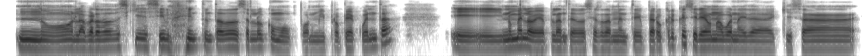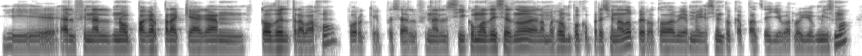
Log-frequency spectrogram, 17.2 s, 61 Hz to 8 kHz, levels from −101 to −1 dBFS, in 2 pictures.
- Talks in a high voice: No, low, 120 Hz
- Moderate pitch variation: No, narrow, 1.5 semitones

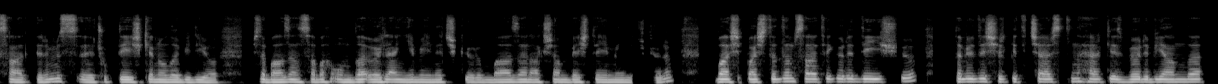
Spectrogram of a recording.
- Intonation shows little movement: Yes, narrow, 2.2 semitones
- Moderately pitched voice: No, low, 110 Hz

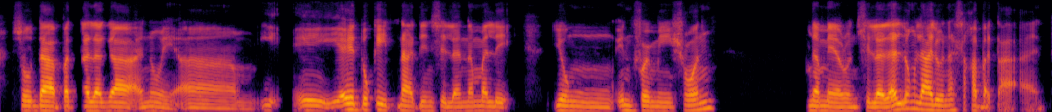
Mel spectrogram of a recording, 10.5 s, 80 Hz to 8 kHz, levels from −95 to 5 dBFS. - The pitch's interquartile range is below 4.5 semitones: Yes, average, 2.9 semitones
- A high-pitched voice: No, low, 120 Hz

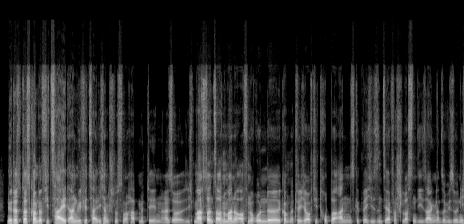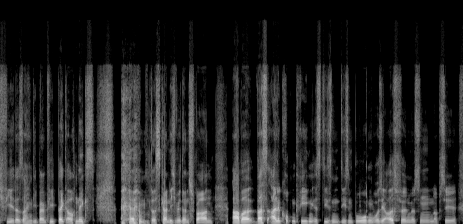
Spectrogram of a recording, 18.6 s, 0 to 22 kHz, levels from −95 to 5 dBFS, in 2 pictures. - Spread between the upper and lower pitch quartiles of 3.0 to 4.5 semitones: Yes, average, 3.4 semitones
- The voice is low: Yes, low, 130 Hz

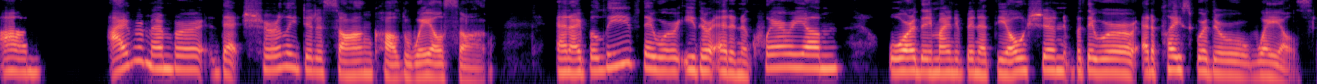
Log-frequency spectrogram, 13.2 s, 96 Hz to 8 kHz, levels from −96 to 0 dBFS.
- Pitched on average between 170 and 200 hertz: Yes, medium, 185 Hz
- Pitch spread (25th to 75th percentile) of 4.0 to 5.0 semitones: No, average, 3.6 semitones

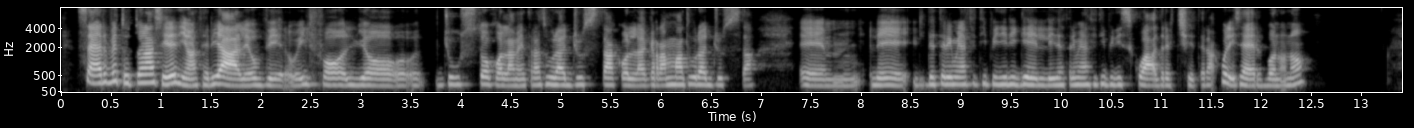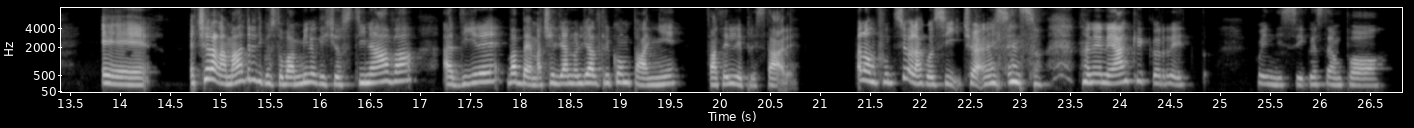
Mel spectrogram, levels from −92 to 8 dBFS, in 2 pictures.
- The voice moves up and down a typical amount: Yes, average, 3.6 semitones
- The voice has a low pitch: No, high, 210 Hz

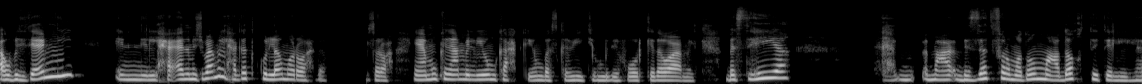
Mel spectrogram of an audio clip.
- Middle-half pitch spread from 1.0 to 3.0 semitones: No, average, 3.7 semitones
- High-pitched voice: Yes, high, 220 Hz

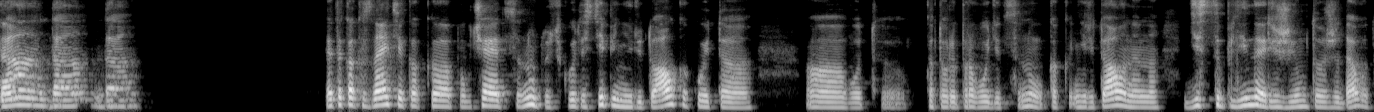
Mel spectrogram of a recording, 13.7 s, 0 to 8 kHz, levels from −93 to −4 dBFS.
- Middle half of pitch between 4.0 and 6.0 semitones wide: No, average, 3.4 semitones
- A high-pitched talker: No, medium, 155 Hz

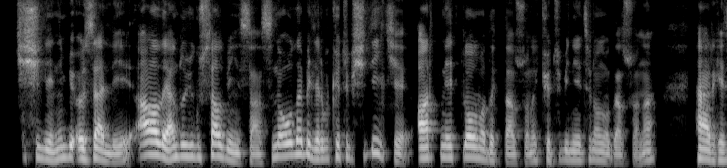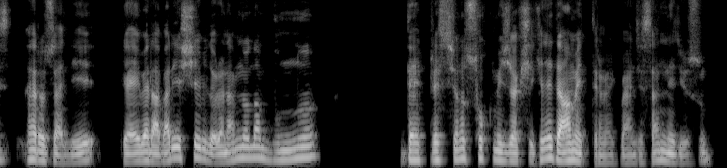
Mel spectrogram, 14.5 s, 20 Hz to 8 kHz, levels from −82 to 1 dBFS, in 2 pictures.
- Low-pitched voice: Yes, low, 120 Hz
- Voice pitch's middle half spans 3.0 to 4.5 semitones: No, average, 5.2 semitones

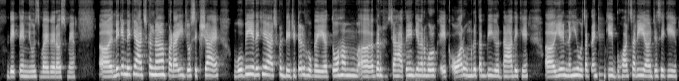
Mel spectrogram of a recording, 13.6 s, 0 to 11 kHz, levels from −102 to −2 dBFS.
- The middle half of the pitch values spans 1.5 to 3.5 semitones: Yes, narrow, 2.6 semitones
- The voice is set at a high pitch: Yes, high, 235 Hz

